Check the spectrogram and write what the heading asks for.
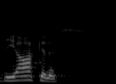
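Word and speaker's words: diakonos (διάκονος): The word deacon, as written by the Greek, is pronounced diakonos, or a body of diaconate.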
